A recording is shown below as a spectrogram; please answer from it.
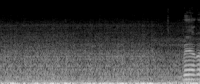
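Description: Can-Am Spyder F3's engine running at a steady cruise, one even drone with no change in pitch, under heavy low wind rumble on the microphone.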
